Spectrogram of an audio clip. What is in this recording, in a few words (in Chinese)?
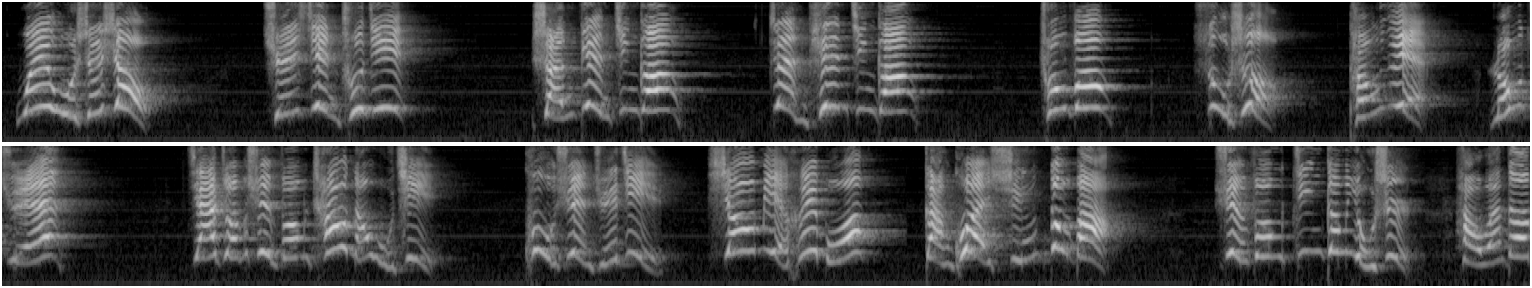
童声 玩具广告, 国语女声配音; 智迪玩具广告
